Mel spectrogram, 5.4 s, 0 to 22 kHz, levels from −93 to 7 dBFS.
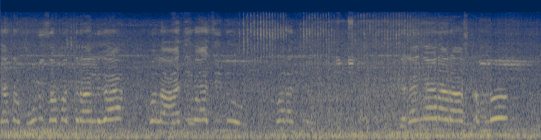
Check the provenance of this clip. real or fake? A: real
